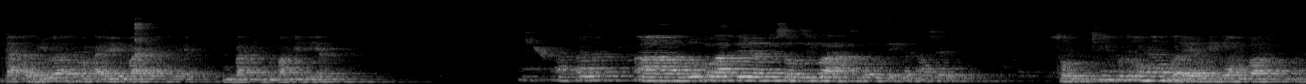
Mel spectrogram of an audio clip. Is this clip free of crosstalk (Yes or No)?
Yes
